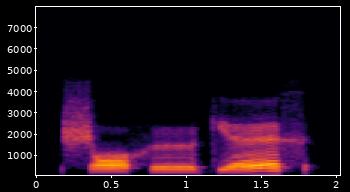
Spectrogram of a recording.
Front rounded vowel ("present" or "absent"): present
